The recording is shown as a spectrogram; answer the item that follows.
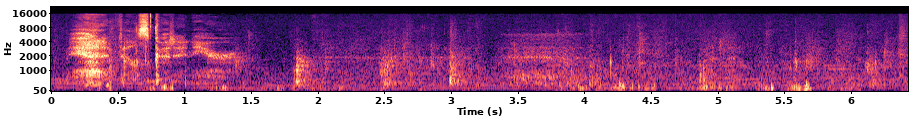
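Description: A short whispered voice in the first second, then scattered footsteps scuffing and tapping over a rocky, sandy cave floor.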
